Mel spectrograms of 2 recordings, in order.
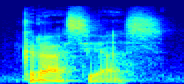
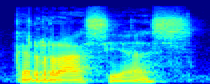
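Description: First: The R is a single quick tap. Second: The R is rolled like a double R. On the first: The speaker calls it right. "but rather gracias" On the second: The speaker calls it wrong. "this is not a double R, so you would not pronounce it gracias"

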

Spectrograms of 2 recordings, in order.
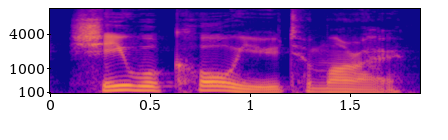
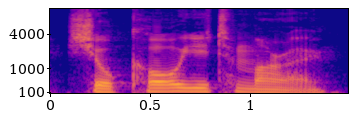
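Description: First: 'Will' is said in full as its own word. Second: 'Will' is contracted onto the word before it. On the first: "the first sentence" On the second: "say the contracted form"

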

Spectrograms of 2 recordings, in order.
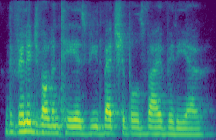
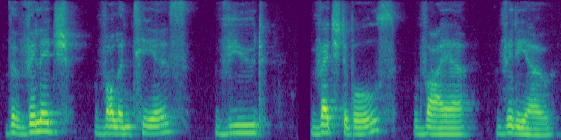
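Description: First: The sentence is read at a natural speed. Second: The sentence is read slowly and carefully. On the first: "I'll then read once again at a more natural pace" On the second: "I will read once slowly for you to grasp the words"

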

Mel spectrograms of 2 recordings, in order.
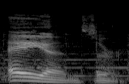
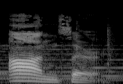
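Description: First: The first vowel glides through a y-like sound into the N. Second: The first vowel is open with no glide before the N. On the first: "The American accent makes this subtle transition that sounds like y, between the A and the N" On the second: "we're not giving it an on, answer, answer. That's kind of closer to the British accent"

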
